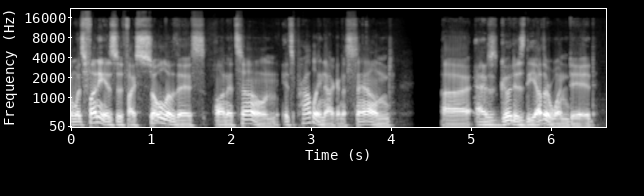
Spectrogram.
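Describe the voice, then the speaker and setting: A man in his thirties with a deep voice, casually explaining vocal mixing in a home studio tutorial. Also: normal speed, no echo. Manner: relaxed, conversational explaining with fillers. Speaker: music producer teaching mixing. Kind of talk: screen-recorded tutorial.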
